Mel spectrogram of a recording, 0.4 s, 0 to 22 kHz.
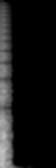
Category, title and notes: Instrument samples > Percussion
8 bit-Noise Percussion3
FX, game, percussion, 8-bit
